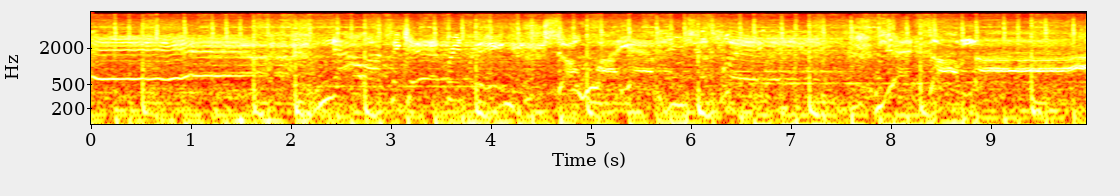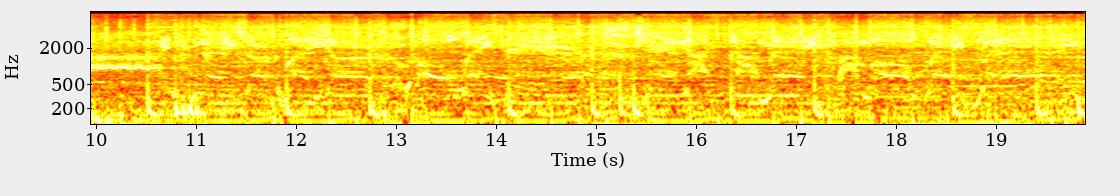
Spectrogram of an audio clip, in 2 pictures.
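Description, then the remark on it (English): A man's voice yells loudly over steady, driving early-2000s rock music, the shouting running almost continuously and sitting prominent in the mix throughout. “You know, if they'd stop playing the music, I'd like to hear what he's yelling at him.”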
